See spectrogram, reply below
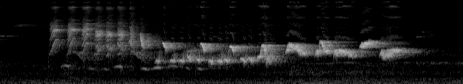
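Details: White-rumped shama, freshly through its moult, pours out a dense phrase: a buzzy high flutter followed by quick, bouncing whistles stepping upward, ending on a clear falling note.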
